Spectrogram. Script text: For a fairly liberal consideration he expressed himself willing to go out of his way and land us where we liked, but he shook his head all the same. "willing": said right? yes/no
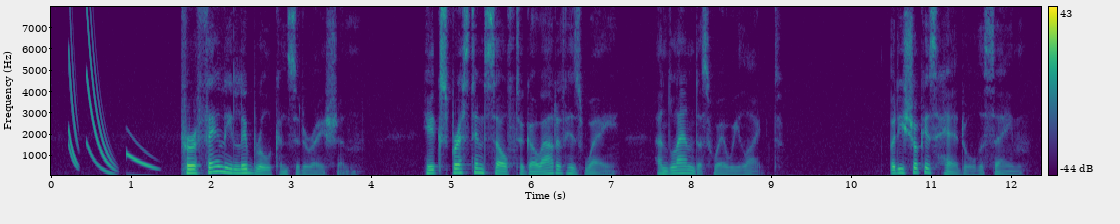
no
